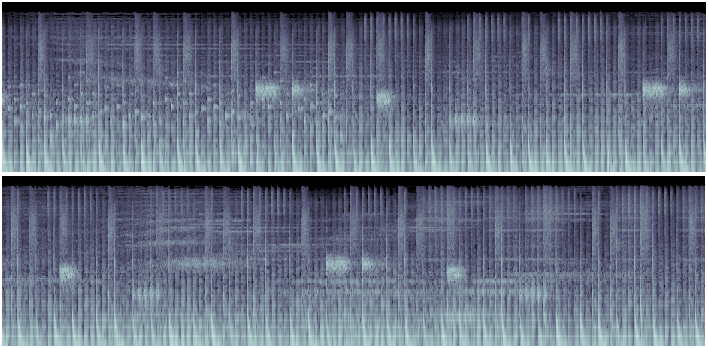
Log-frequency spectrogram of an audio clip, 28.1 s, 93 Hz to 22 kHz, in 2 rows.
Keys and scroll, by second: 4.3 3, 15.4 Tab, 15.9 alt+a, 22.5 Tab, 24.7 Tab, 25.7 alt+a.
